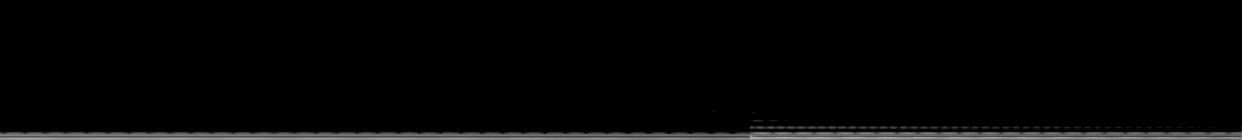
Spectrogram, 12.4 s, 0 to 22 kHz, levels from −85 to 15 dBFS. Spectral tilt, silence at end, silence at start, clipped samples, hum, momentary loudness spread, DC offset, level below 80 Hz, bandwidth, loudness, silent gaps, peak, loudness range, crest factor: -10 dB/octave; 0 s; 0 s; under 0.1%; none; 10 LU; under 0.1%; -72 dBFS; 2.2 kHz; -27 LUFS; none; -12 dBFS; 6 LU; 14 dB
